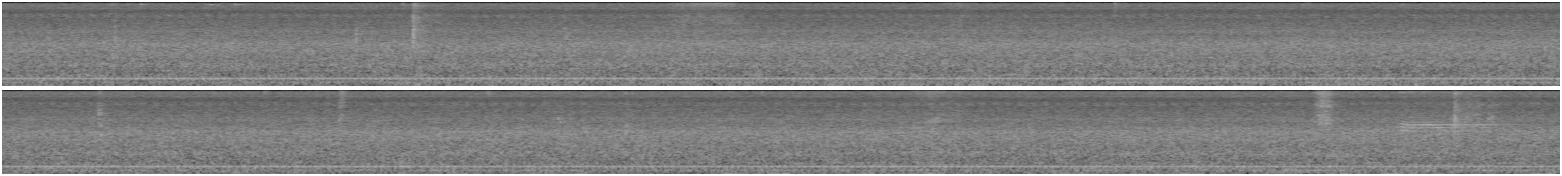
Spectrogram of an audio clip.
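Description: Steady hum and hiss of an electric fan running, with one low steady tone under it. A few faint clicks of a metal fork on a plate.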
